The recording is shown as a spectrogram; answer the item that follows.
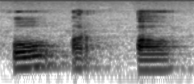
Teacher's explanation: ओ और औ इन दोनों में होंठ गोल हो रहे हैं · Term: व्रतमुखी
